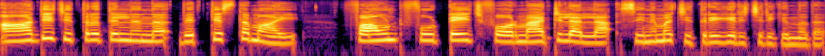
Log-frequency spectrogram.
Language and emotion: Malayalam, neutral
